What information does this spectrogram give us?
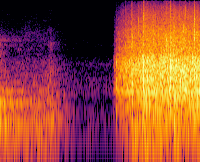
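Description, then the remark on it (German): A brief murmur fades to near silence, then loud sustained applause bursts in: a standing ovation from the assembled world audience in the room after a ten-year-old girl's climate speech, dense clapping from a large crowd that keeps building steadily to the end. “Sie bekommt Standing Ovations der versammelten Welt im Raum.”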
